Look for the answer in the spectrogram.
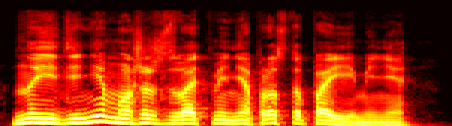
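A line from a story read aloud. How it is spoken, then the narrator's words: Snort. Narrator (Russian): хмыкнул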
